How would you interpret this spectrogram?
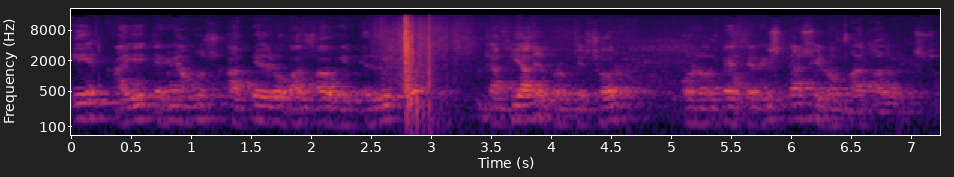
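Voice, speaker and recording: A man's voice: medium pitch, fairly even intonation, normal speed, noisy background. Older man speaking from far off. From Barcelona, Spain. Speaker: audience member. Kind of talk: casual chat, reminiscing. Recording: distant voice in a very echoey room.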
